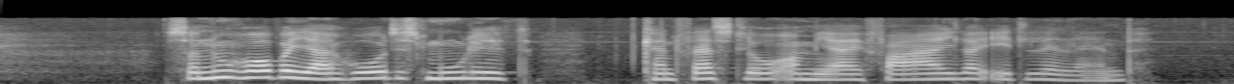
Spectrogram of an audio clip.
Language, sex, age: Danish, female, 30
